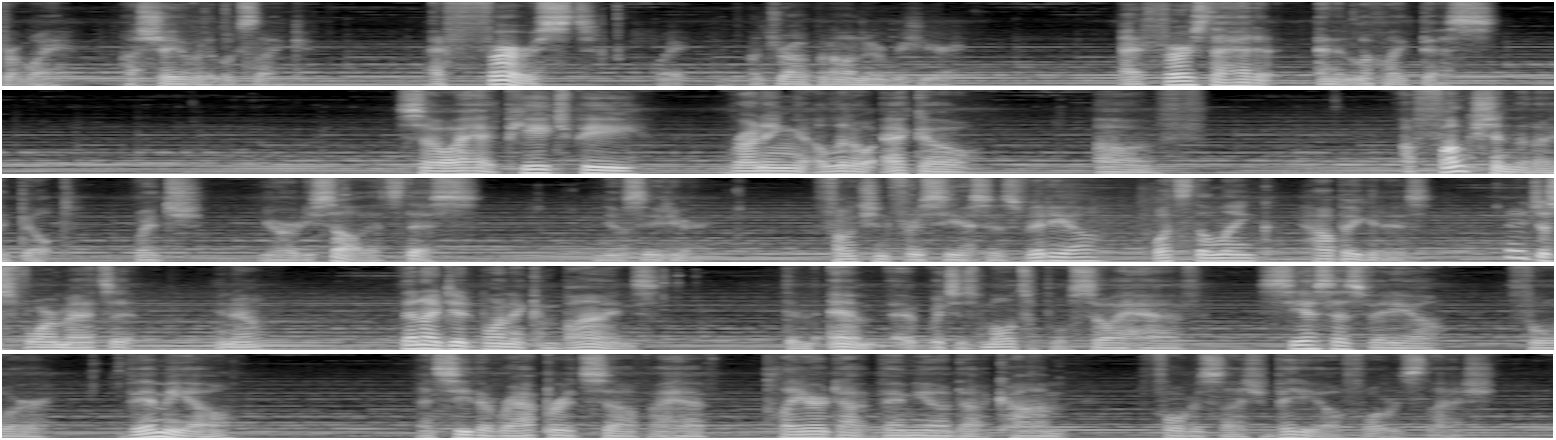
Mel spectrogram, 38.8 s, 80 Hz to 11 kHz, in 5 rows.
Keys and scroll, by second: 0.0 Delete, 3.7 Escape.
